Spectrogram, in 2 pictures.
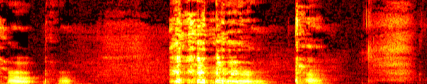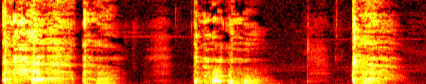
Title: Dry Coughing from Atmospheric Dust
